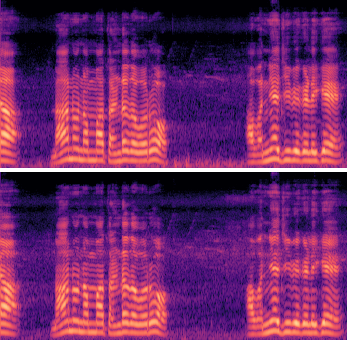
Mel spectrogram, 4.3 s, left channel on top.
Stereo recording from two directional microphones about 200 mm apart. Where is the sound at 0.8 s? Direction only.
30° left (ahead or behind).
